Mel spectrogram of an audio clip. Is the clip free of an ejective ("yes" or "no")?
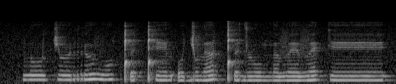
no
